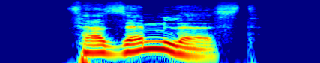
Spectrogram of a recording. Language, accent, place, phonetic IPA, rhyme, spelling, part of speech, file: German, Germany, Berlin, [fɛɐ̯ˈzɛmləst], -ɛmləst, versemmlest, verb, De-versemmlest.ogg
- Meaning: second-person singular subjunctive I of versemmeln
